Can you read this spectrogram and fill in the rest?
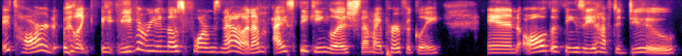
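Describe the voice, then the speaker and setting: A woman who grew up in Colombia telling her family story as a podcast guest, animated, laughing easily and slowing down for emphasis. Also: fairly high pitch, gravelly, no echo. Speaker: podcast guest, business co-founder. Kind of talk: casual storytelling interview. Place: at home with a child nearby.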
